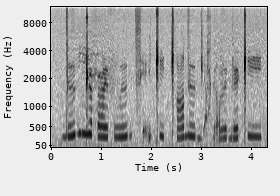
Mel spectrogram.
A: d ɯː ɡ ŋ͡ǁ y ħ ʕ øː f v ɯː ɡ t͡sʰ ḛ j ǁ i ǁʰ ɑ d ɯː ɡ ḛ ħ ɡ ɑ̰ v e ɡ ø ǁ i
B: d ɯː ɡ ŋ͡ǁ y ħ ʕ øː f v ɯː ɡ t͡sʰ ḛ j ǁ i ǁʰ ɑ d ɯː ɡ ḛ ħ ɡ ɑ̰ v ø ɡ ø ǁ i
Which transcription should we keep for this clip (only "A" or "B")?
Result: B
